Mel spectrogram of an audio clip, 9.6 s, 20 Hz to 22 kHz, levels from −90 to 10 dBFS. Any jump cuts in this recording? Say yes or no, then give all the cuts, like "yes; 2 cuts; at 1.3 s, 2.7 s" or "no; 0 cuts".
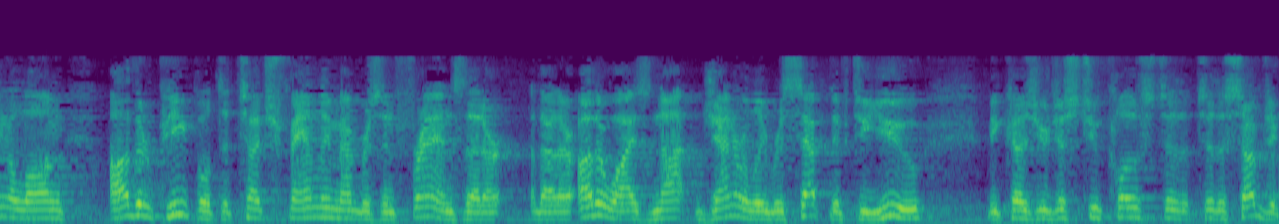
no; 0 cuts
